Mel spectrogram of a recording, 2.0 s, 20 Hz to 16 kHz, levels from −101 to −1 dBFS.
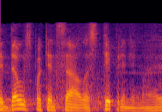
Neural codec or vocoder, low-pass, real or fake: codec, 16 kHz, 1.1 kbps, Voila-Tokenizer; 7.2 kHz; fake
